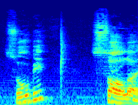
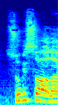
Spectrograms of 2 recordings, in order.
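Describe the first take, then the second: First: "Subsolo" very slow, split as sub, pause, solo; "Subsolo" pulled apart to show the syllable division; separated syllables. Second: Said in the usual way. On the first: Shown as a demonstration. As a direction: break "Subsolo" after sub with a clear gap. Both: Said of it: "Em sílabas diferentes".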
